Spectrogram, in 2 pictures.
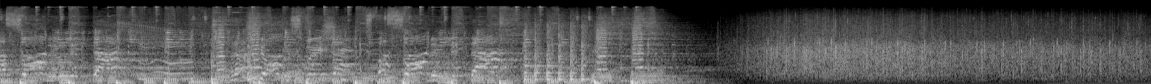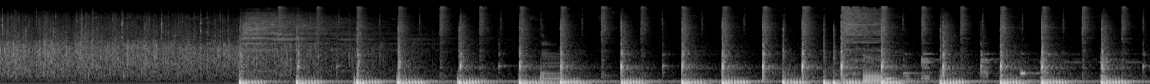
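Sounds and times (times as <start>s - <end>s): drum kit beat: 0.0s - 6.6s, 13.9s - 23.0s
audience applauding: 6.3s - 15.5s.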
